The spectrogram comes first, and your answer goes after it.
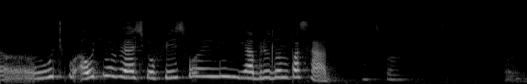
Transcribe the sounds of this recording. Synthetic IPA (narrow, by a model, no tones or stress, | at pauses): ut͡ʃimʊʔɐut͡ʃimɐviaʒẽkewfisfojabɾiwd̪ʊɐ̃nʊpasa̰d̪ʊ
